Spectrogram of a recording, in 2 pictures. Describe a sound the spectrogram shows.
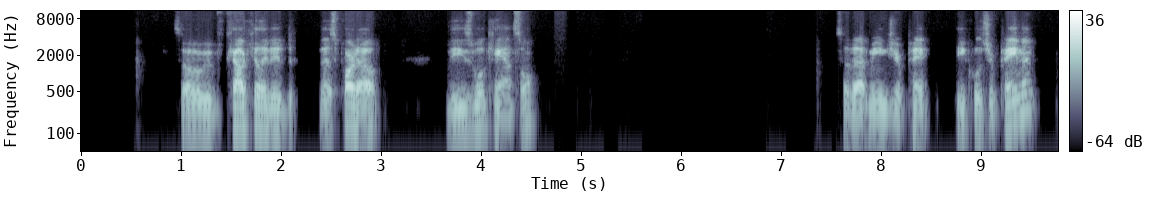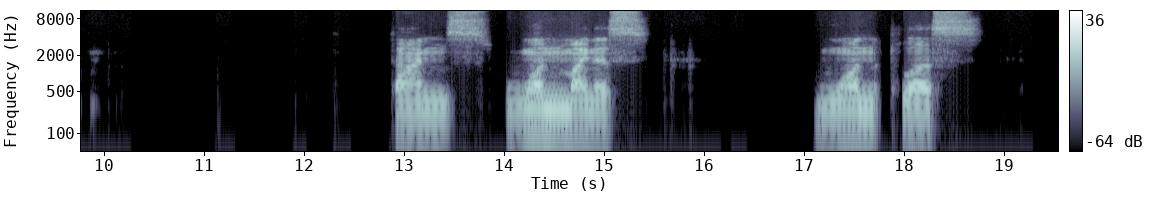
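A man explains calmly, close to a microphone, with pauses.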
